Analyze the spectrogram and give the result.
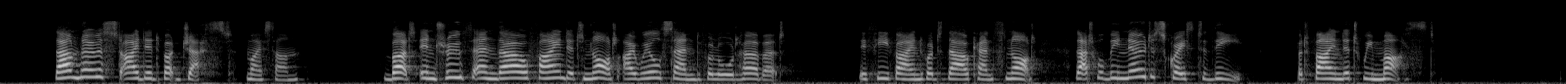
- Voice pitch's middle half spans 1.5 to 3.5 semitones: Yes, average, 2.8 semitones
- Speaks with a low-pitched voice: No, very high, 260 Hz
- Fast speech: No, average, 155 wpm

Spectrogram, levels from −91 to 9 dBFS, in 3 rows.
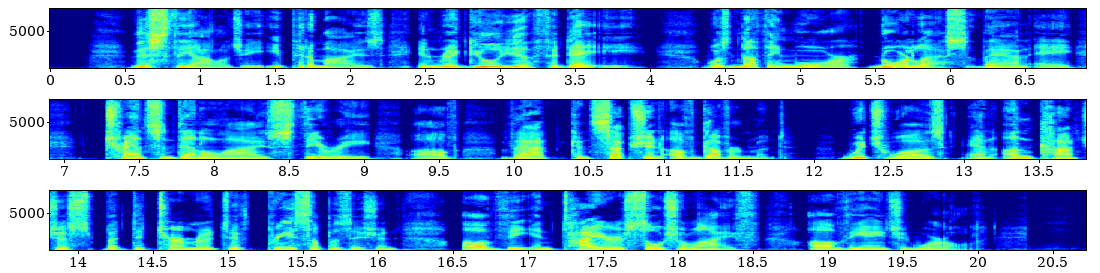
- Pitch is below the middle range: Yes, low, 115 Hz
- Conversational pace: No, slow, 105 wpm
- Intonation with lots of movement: Yes, wide, 7.4 semitones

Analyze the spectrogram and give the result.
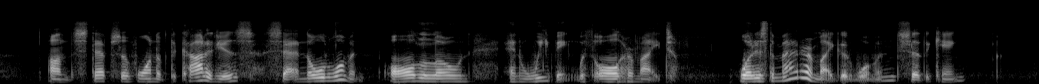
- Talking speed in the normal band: Yes, average, 175 wpm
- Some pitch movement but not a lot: Yes, average, 3.9 semitones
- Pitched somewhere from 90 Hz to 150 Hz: Yes, medium, 140 Hz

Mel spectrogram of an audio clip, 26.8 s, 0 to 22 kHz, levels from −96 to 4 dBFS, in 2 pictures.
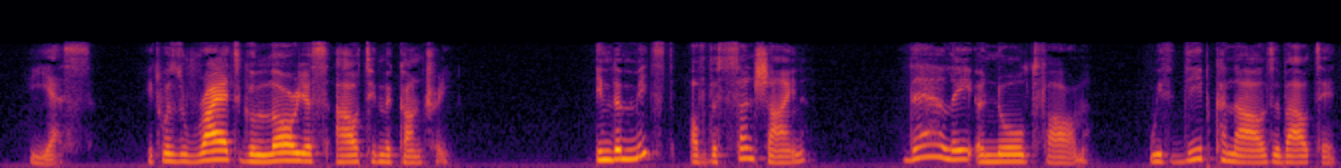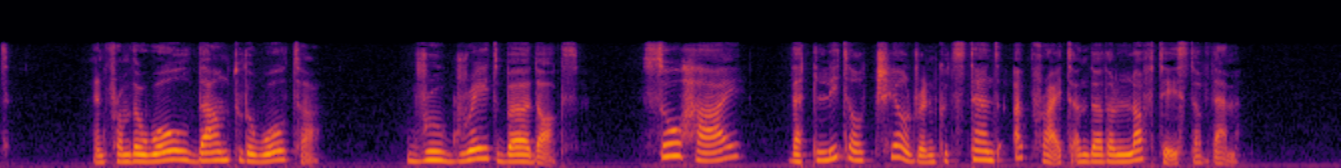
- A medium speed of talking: No, slow, 110 wpm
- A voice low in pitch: No, medium, 175 Hz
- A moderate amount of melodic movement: Yes, average, 4.5 semitones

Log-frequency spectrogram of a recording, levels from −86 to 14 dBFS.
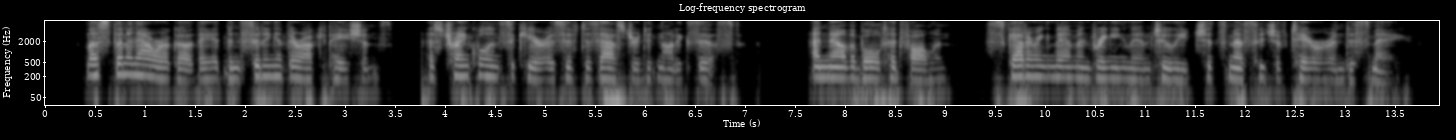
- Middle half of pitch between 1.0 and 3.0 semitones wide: Yes, average, 2.7 semitones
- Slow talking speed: No, average, 170 wpm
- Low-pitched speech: No, medium, 185 Hz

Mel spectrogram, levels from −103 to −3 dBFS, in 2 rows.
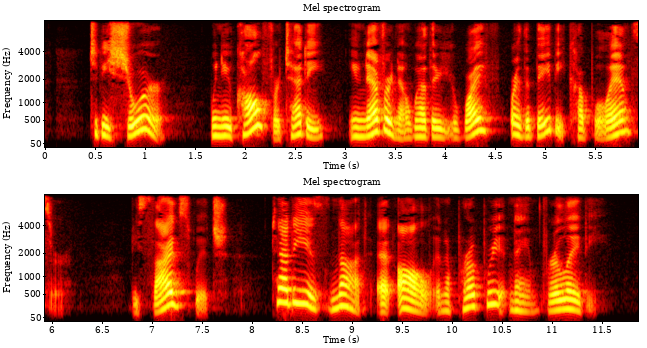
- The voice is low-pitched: No, high, 190 Hz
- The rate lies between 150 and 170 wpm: Yes, average, 165 wpm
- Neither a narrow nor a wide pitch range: No, wide, 7.6 semitones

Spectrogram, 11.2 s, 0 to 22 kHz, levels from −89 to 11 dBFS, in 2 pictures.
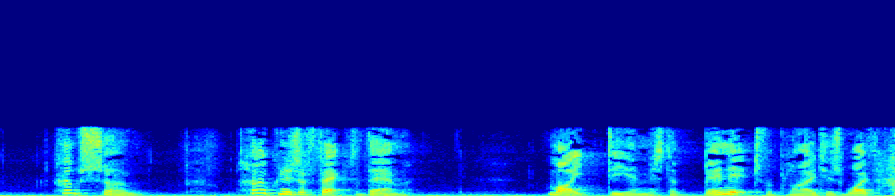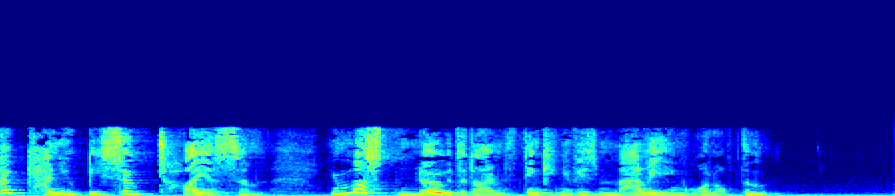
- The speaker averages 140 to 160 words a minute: No, average, 175 wpm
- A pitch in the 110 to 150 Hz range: No, medium, 180 Hz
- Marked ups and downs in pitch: Yes, wide, 8.0 semitones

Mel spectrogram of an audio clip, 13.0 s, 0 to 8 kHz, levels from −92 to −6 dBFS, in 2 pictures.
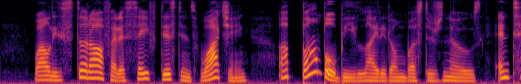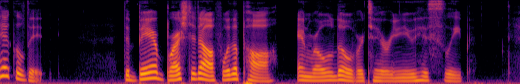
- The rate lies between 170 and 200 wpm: No, average, 150 wpm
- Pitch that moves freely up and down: Yes, wide, 6.5 semitones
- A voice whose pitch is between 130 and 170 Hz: Yes, medium, 140 Hz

